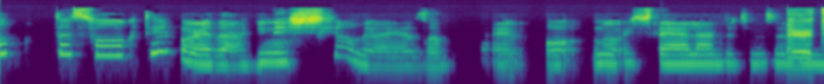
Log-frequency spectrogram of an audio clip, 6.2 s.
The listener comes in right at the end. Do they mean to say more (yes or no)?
yes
